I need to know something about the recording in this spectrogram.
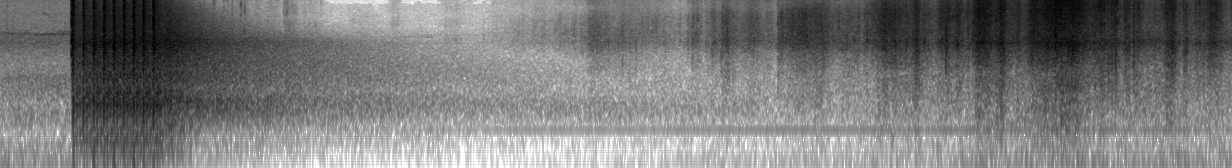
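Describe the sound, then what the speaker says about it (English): A prototype firearm fires a long full-auto burst, very loud and close, lasting under a second. A decaying echo follows, and then scattered clatter and rustling noises build up near the end. "Alright, test number two, full auto fire."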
